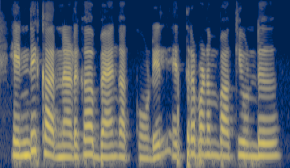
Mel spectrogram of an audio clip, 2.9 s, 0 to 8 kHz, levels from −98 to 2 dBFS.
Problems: background sounds at intervals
